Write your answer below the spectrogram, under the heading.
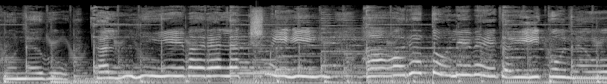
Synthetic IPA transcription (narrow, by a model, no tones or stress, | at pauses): unɐʋu | t̪ɐlmijeːʋɐɾɐlɐkʂmi | haːɾɐt̪oliʋeɡɐjkonɐʋu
